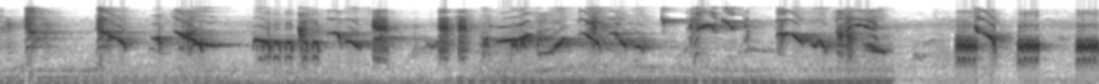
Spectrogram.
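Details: Cucak ijo (greater green leafbird) from Medan singing rapid jumbled whistles, slurs and rasping chatter over a low droning hum that stops partway through.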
